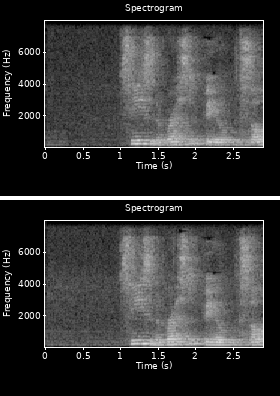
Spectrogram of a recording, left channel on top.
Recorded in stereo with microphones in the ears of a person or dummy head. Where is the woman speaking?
5° right (ahead or behind), 0.6 m; by 2.9 s 75° right (ahead or behind), 0.8 m.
